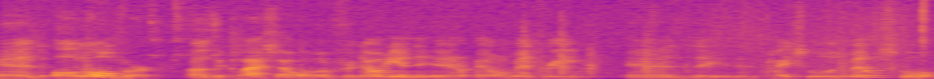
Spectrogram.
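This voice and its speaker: There is audible room echo around this woman's voice, along with noticeable background noise. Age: 70s. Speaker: substitute teacher. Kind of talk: public meeting remarks. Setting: school board meeting.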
